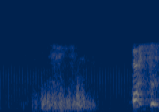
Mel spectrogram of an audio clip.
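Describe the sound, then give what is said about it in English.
Heavy breathing picked up by the microphone or phone of someone on a call: a long, soft rushing exhale followed after a brief pause by a sharper, louder breath, both airy and noisy with no words. “Yeah, may I stop you for just, and I'm so sorry, but we can hear somebody breathing.”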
